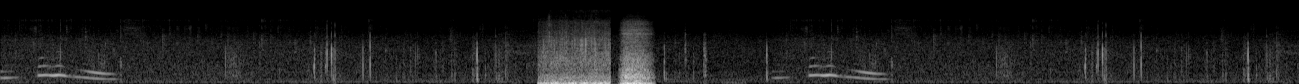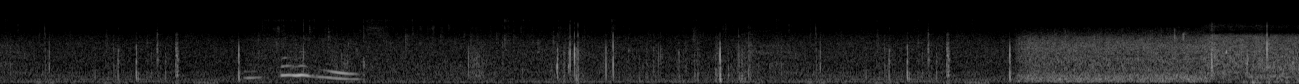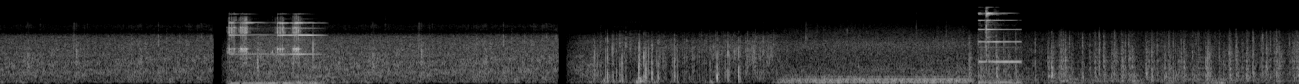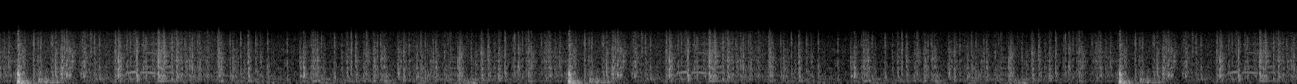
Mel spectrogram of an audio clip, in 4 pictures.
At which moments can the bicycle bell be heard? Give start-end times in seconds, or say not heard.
5.3-6.5, 28.2-29.2, 35.8-36.2.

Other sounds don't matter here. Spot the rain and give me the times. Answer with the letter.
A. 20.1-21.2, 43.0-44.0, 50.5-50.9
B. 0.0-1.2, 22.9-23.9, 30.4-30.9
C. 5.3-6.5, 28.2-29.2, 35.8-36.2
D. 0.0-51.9
D.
